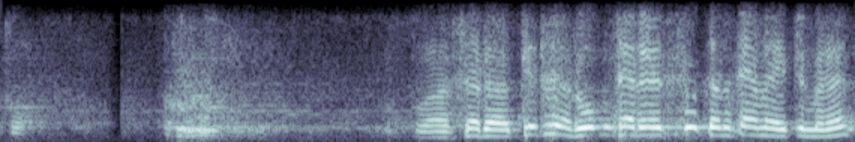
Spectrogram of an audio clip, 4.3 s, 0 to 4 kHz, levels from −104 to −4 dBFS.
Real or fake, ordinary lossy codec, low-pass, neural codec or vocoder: fake; Opus, 32 kbps; 3.6 kHz; codec, 16 kHz, 1.1 kbps, Voila-Tokenizer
